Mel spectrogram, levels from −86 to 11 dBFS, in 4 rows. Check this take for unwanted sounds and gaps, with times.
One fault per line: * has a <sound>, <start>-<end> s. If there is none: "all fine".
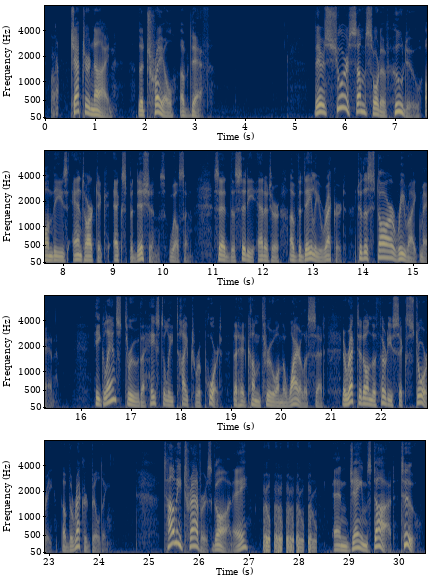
* has a laugh, 0.1-0.3 s
* has a laugh, 27.3-28.4 s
